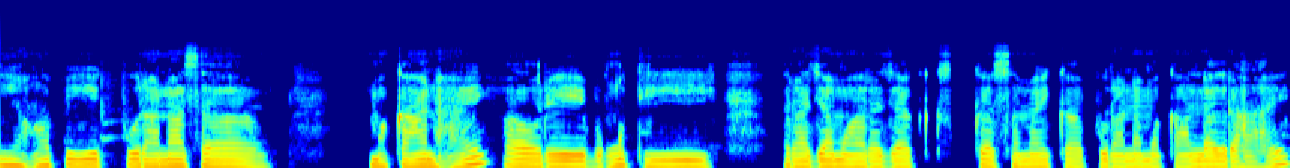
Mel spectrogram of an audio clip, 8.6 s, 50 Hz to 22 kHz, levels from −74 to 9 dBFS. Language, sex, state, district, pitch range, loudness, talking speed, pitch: Hindi, male, Chhattisgarh, Balrampur, 130-135 Hz, -19 LUFS, 160 wpm, 130 Hz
